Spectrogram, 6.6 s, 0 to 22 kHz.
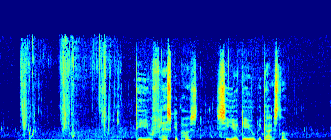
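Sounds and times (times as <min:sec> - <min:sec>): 
footsteps wading through shallow water at a beach: 0:00.3 - 0:02.7
low steady rumble: 0:00.4 - 0:02.8
speech: 0:02.8 - 0:05.8.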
